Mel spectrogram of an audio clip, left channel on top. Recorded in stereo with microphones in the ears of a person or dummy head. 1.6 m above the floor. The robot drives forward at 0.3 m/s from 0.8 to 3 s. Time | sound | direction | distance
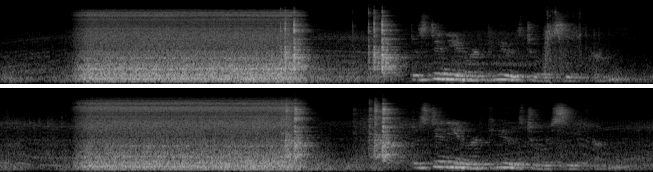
2.8 | tapping | 80° left | 0.8 m
4.1 | a woman speaking | 45° left (ahead or behind) | 0.7 m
